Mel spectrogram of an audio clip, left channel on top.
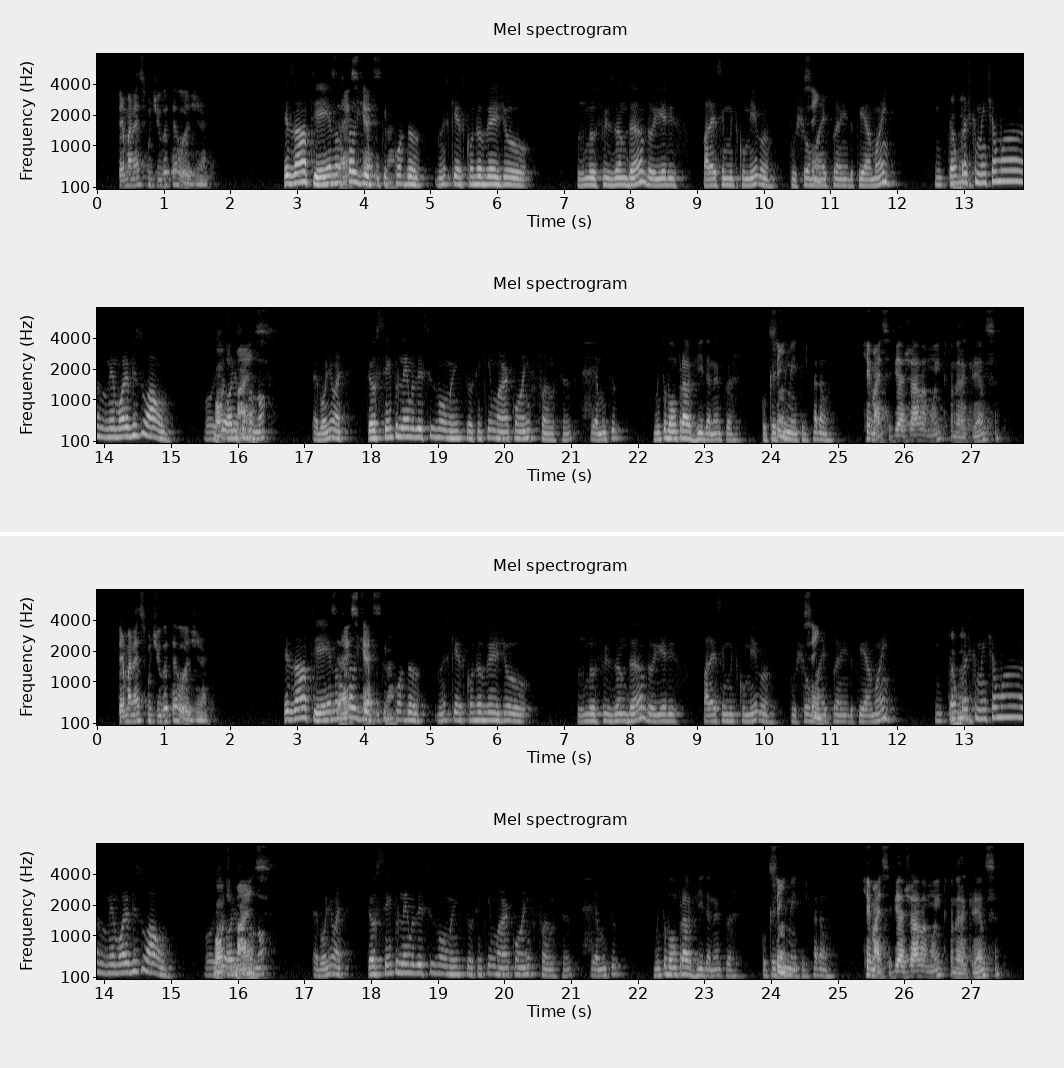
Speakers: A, on the right (about 25°); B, on the left (about 25°).
A: Permanece contigo até hoje, né?
B: Exato, e aí é
A: Você
B: nostalgia,
A: não esquece,
B: porque
A: né?
B: quando, não esqueço, quando eu vejo os meus filhos andando e eles parecem muito comigo, puxou
A: Sim.
B: mais pra mim do que a mãe. Então,
A: Uhum,
B: praticamente é uma memória visual. Você
A: bom demais.
B: olha e você fala, nossa, é bom demais. Então, eu sempre lembro desses momentos assim que marcam a infância. E é muito, muito bom para a vida, né? Para o
A: Sim.
B: crescimento
A: O
B: de cada um.
A: que mais? Você viajava muito quando era criança?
